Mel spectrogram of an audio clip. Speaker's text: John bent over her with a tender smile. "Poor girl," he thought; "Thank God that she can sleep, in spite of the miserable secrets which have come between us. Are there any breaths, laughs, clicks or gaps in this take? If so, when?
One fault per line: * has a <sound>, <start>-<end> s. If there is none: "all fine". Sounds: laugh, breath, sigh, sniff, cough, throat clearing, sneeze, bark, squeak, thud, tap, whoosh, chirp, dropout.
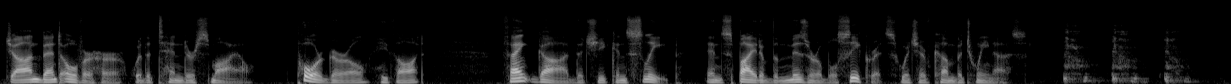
* has a cough, 10.6-12.0 s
